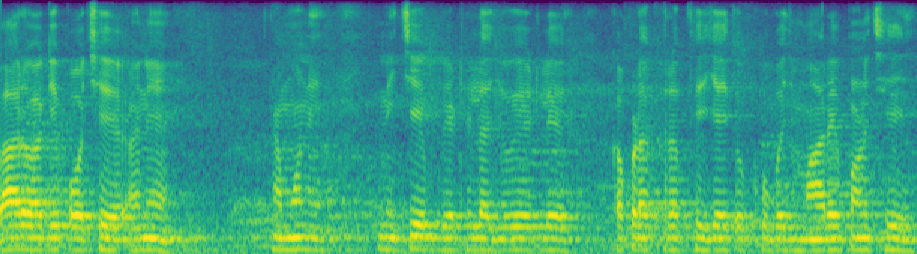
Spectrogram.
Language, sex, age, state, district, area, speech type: Gujarati, male, 30-45, Gujarat, Narmada, rural, spontaneous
